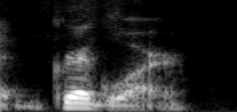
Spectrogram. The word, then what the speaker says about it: Gregoire: Am I saying that right, Gregoire? – Yeah, that was pretty good. Yeah. – Okay, good. I wasn't sure if you'd say it Gregoire in the French, so, but Gregoire. Perfect.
